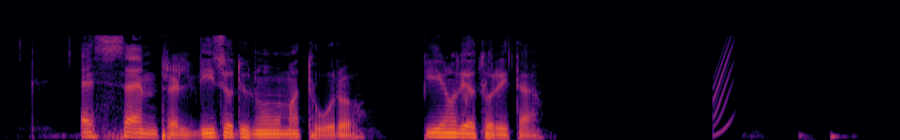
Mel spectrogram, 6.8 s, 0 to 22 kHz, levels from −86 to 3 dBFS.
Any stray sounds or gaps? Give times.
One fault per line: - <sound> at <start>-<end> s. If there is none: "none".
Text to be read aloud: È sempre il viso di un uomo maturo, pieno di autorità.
- chirp at 5.3-5.5 s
